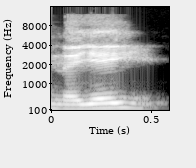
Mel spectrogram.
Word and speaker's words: नय: प्रमाण नय रधिगमः प्रमाण नय रधिगमः प्रमाण नय रधिगमः य में दो मात्रा है इसलिए नय इस प्रकार से उच्चारण होना चाहिए और रधिगम संधि विग्रह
